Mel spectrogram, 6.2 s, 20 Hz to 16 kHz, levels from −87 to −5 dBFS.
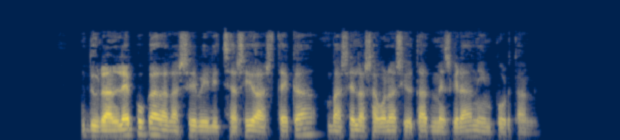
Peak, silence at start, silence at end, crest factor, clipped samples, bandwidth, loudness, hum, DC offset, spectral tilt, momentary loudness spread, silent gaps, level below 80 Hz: -2 dBFS; 0.8 s; 0.85 s; 22 dB; under 0.1%; 8 kHz; -22 LUFS; none; under 0.1%; -4 dB/octave; 12 LU; none; -68 dBFS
